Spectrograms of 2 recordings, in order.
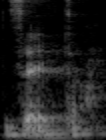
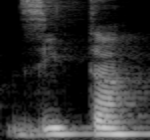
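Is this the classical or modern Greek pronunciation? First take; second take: classical; modern. First: It is pronounced the classical Greek way. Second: It is pronounced the modern Greek way. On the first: "classical Greek zeta" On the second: "zeta in modern Greek"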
